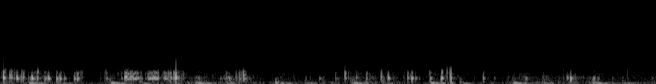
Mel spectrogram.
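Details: Stomach sounds recorded through a stethoscope: soft gurgles and brief bubbling clicks; ordinary bowel sounds.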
